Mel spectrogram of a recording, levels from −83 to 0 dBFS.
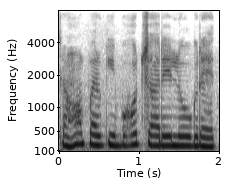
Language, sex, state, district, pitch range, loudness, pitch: Hindi, male, Uttar Pradesh, Gorakhpur, 195-215 Hz, -10 LUFS, 200 Hz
